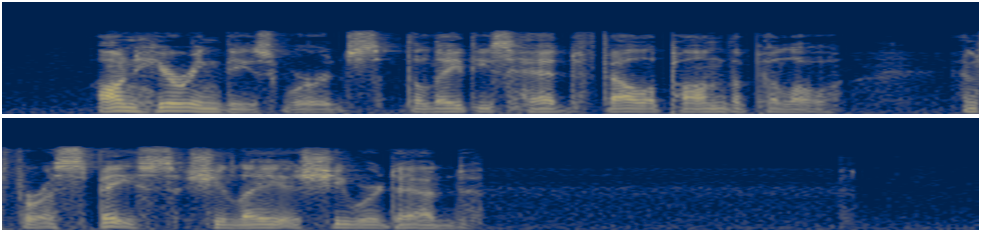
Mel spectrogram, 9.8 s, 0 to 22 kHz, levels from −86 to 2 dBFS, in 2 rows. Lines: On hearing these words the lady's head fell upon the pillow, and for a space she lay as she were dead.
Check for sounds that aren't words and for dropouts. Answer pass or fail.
pass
